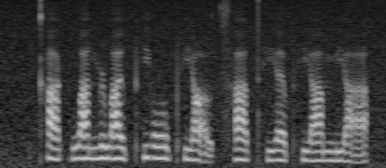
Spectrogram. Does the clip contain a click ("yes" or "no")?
no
